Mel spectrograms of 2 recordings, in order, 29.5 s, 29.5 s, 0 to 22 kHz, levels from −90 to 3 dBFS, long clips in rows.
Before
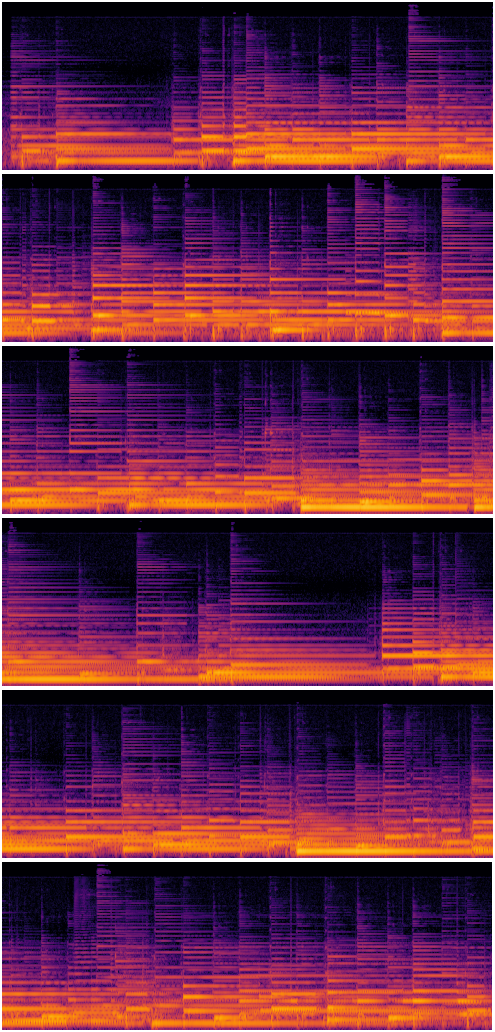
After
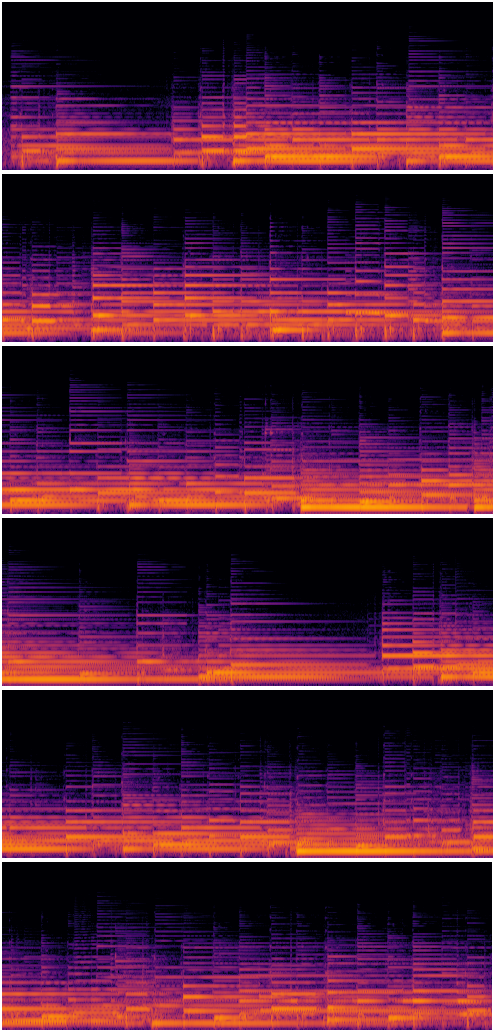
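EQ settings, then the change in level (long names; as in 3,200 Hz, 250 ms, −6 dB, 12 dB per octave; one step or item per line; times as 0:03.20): high-frequency loss of the air 100 metres
notch filter 2,800 Hz, Q 17
−6.0 dB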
